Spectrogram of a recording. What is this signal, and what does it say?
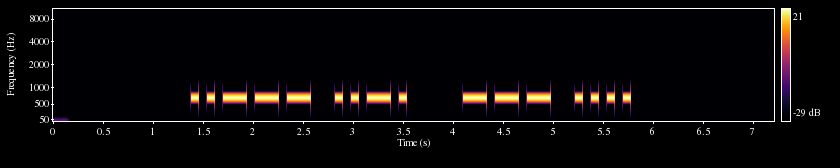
Morse code, heard as a keyed tone, about 15 wpm, 700 Hz. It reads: 2F OH
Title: Field Day Exchanges - 15wpm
